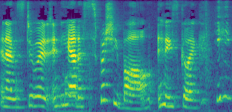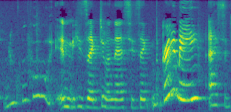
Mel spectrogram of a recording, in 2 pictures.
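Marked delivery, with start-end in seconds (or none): 3.2-4.3 high little hee-hoo noises; imitated ticklish squeals. Imitating grandson having his ears cleaned, high ticklish noises. 5.8-6.5 put-on high, louder child voice; imitated little grandson. Grandson calling to grandma, high mock child voice.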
